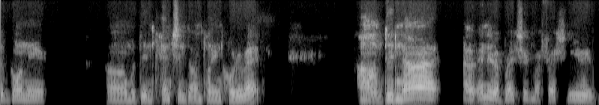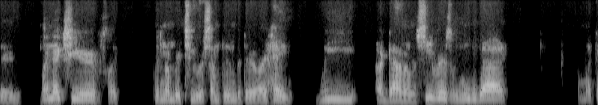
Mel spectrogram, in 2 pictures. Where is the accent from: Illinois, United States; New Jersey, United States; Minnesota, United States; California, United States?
Minnesota, United States; Minneapolis; moved away; also born or lived in Atlanta; I grew up in South Minneapolis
